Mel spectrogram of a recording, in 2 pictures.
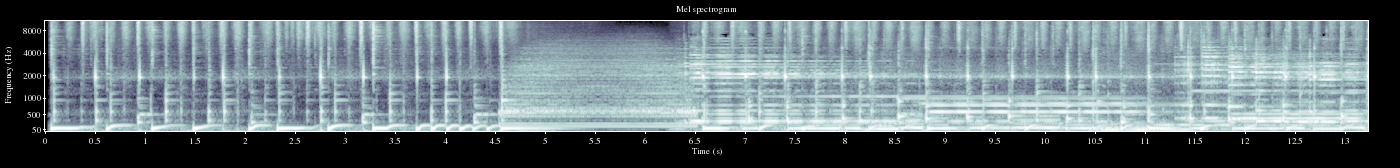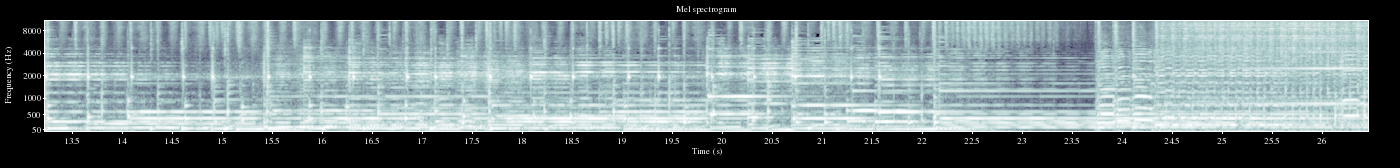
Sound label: Trailer; SF Indie Fest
